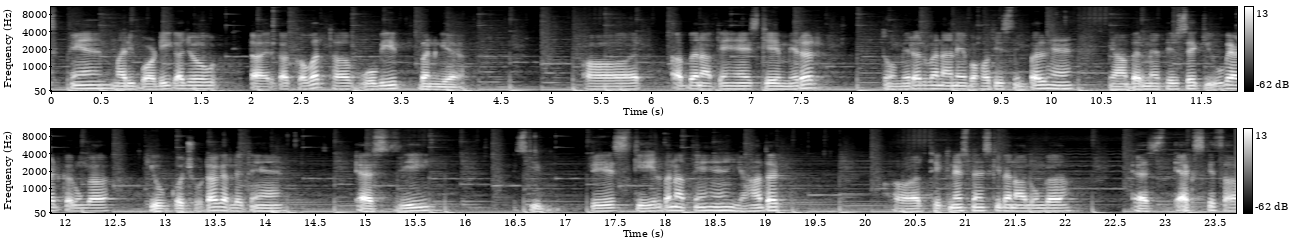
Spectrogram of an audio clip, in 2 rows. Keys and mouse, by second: 1.9 shift+middle click, 3.2 shift+middle click, 3.9 shift+middle drag, 4.1 middle drag, 4.7 shift+middle click, 7.6 middle click, 7.8-8.1 middle drag, 8.3 shift+middle click, 8.6 middle click, 8.8 shift+a, 10.1 middle drag, 10.9 KP_1, 11.3 KP_3, 12.5-14.0 typing, 12.8 click, 13.8 click, 13.9 shift+middle click, 14.2 click, 14.3 shift+middle click, 15.3 click, 15.8 shift+middle click, 16.3 s, 16.4 z, 17.7 click, 17.9 shift+middle click, 18.4 middle click, 19.3 KP_Decimal, 20.2 middle click, 20.6 s, 20.8 y, 21.6 x.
